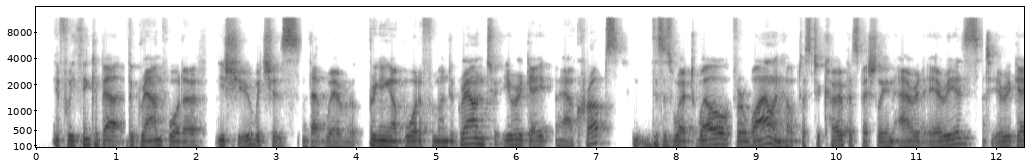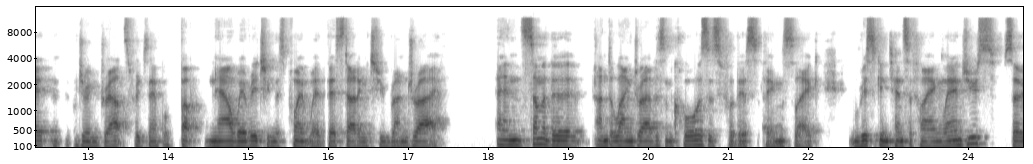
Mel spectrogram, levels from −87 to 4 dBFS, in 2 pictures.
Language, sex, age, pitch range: English, male, 30-49, 110-120 Hz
